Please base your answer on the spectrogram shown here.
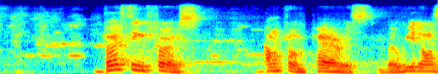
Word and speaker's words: Paris: thing first I'm from Paris but we don't say Paris in French we say par okay we don't say Paris the S at the end of any word in French is silent so we say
